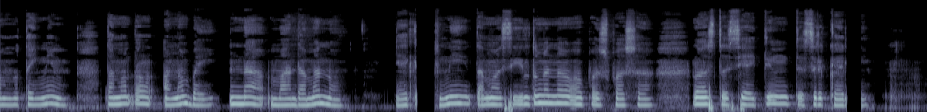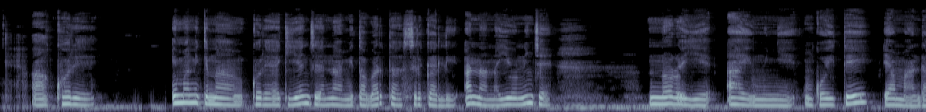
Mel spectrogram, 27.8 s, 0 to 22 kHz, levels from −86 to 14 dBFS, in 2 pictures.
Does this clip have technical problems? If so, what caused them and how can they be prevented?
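Yes. The speech falls silent in two playback stalls, at 6.24–6.53 s (0.28 s) and 12.69–12.92 s (0.23 s), likely because the player's buffer ran empty or its thread was blocked. Unlike a click or brief dropout, each gap lasts about a quarter second. A larger playback buffer and a higher-priority audio thread would prevent it.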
